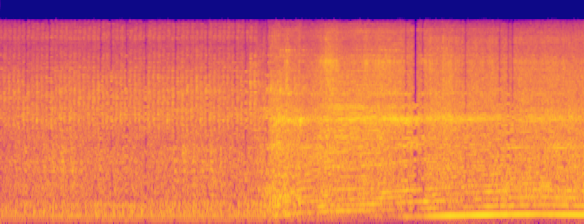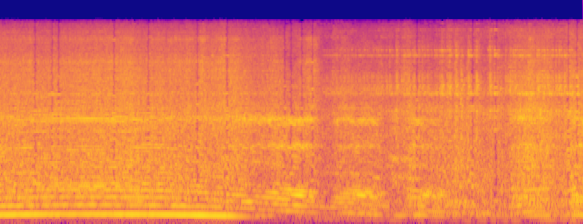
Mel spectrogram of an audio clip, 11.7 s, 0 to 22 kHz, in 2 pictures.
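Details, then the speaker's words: 2004 Yamaha Vino 50cc two-stroke scooter revived after years in a barn, revved to clear suspected oil buildup: revs climb to a high buzz, then sag and fade as it stalls under throttle. The owner is unsure whether it is starving for fuel. "yeah it's dying something's going on with it"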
